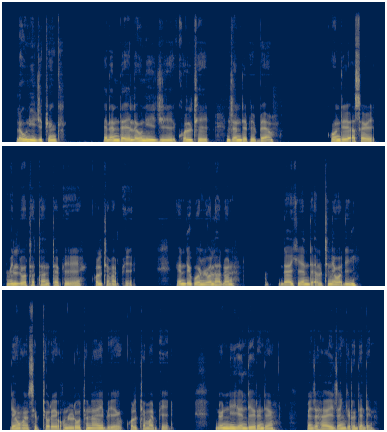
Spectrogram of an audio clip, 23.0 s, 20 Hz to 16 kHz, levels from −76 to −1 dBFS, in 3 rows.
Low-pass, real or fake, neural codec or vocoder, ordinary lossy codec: 14.4 kHz; real; none; none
